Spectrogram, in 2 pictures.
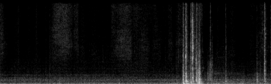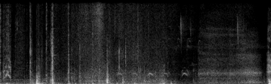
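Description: Chevrolet SUV's engine running at low speed as it tows an enclosed aluminum trailer forward and stops. There are several loud clunks and rattles, the loudest about four seconds in.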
